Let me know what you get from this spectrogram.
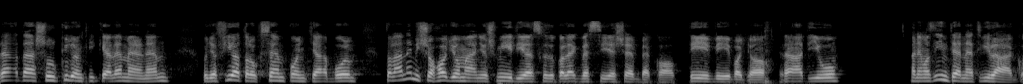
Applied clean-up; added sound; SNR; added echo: neural mask model DeepFilterNet 3.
